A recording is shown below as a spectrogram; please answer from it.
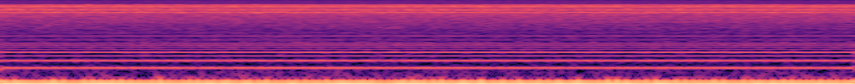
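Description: Near silence: a faint, steady electrical hum with a low buzz of evenly spaced overtones, unchanging throughout.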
